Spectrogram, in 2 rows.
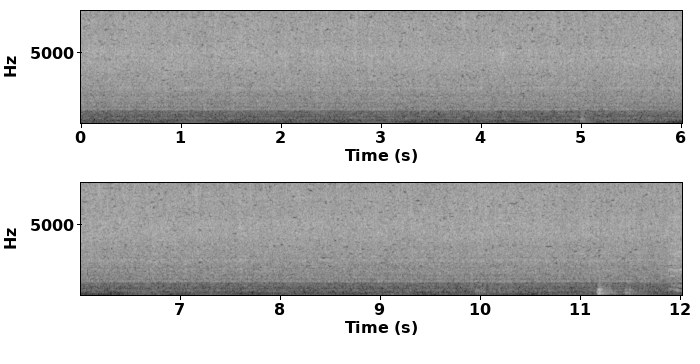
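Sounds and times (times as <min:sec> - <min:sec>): potatoes sizzling in a pot: 0:00.0 - 0:12.0
short knock: 0:11.2 - 0:11.6.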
